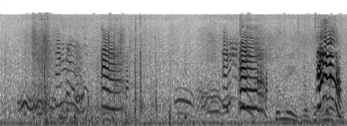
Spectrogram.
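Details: Gulls being fed biscuits on Brean Sands beach, Somerset, England, on a spring day in April: a flock gives loud harsh squealing cries with arched harmonics, several birds overlapping, in bursts about a second apart.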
